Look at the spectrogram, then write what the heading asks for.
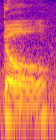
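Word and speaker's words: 道: Because the kanji mii which is pronounced as toe in shinto but more commonly do literally means path but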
